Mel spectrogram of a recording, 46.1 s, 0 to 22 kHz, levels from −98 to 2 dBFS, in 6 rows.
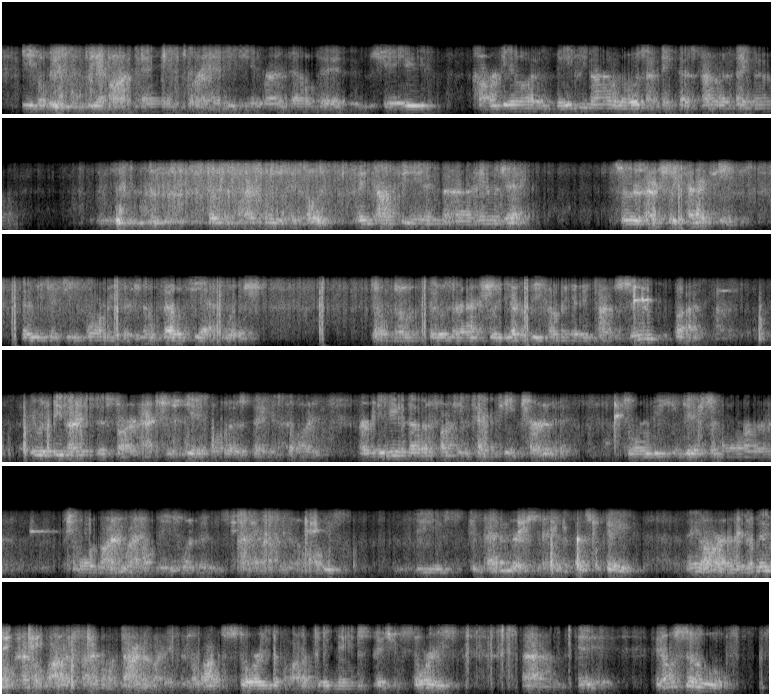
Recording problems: off-mic speech; far
garbled, watery; badly; nothing above 4 kHz
thin; somewhat; fading below 250 Hz
room echo; slight; dies away in 0.3 s
household noises; loud; throughout; 2 dB below the speech

